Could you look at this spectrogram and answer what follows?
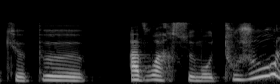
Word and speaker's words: toujours: peut avoir ce mot toujours. La syllabe tout, rien de particulier. Pour le jour, ça vient du mot jour, hein, la même chose que mot jour, donc c'est bien le j de jus.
